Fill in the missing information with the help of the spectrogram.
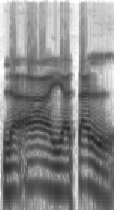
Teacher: Kerana tanwin bertemu dengan huruf lam, memang huruf idgham kamil, tapi tak boleh dibaca dengan dengung. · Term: idgham bila gunnah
